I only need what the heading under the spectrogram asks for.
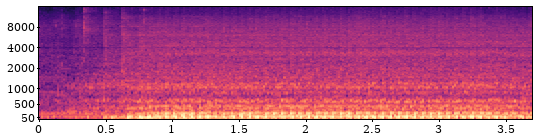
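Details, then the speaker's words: Honda Beat FI (digital) scooter with intermittent hard starting and stalling, restarted with the side-stand switch bypassed: it catches after a short crank and settles into an even, steady idle that holds without stalling. "nyala tidak mati sekali lagi"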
